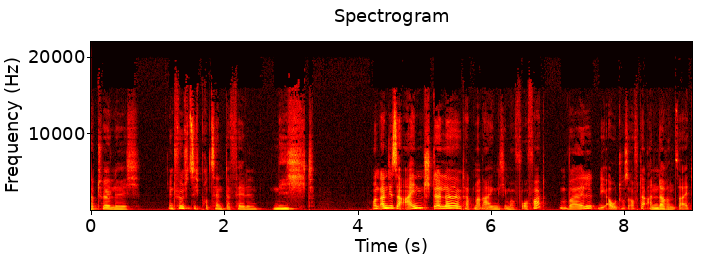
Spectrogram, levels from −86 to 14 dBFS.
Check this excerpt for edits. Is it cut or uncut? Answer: cut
